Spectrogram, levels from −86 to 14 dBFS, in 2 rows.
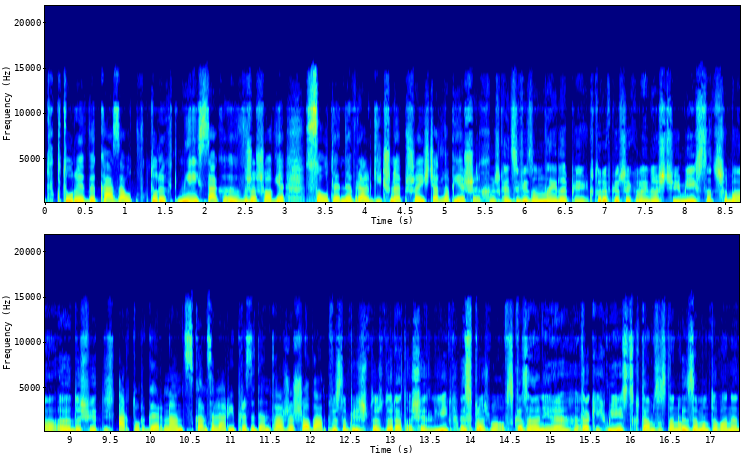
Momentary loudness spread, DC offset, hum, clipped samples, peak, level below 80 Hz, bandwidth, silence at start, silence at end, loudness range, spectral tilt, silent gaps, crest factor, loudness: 4 LU; under 0.1%; none; under 0.1%; -10 dBFS; -52 dBFS; 15.5 kHz; 0.05 s; 0 s; 1 LU; -5.5 dB/octave; none; 16 dB; -27 LUFS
